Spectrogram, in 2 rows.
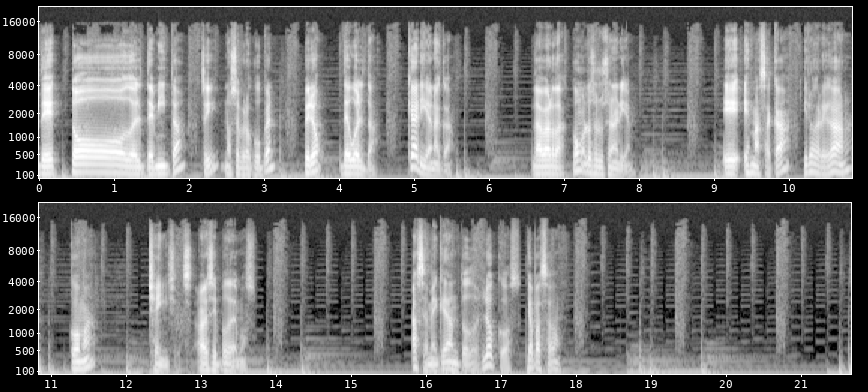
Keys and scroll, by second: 7.0 j, 7.6 h, 8.2 h, 8.8 l, 10.6-12.5 typing, 12.9 ctrl+s, 14.7 ctrl+s, 20.8 k.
